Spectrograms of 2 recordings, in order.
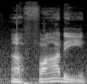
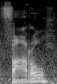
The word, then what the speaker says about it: Fadl: I think I was calling him Fadi, but that is not an I, that's an L. So it'd be like Fadl or something like that.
